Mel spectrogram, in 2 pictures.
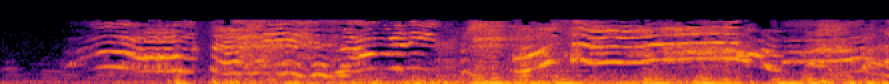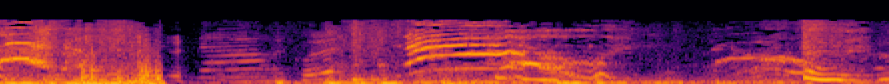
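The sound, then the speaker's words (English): A woman screams loudly during a stunt involving barrels filled with crickets: high, strained, sustained shrieks and wails with a brief break midway, then more screaming. “Hey, someone's screaming over there.”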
